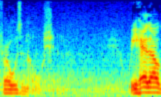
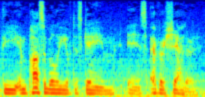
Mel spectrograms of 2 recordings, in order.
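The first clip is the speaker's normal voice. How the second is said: ordinary talk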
